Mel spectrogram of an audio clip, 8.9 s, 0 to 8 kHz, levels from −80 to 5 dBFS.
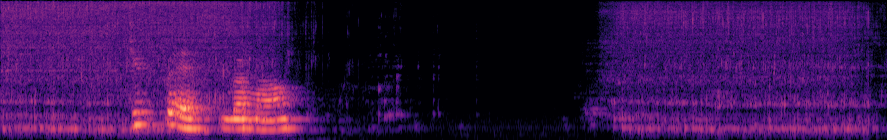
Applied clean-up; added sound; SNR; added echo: none; Sink (filling or washing) / Water tap, faucet; 15 dB; reverberation time 0.7 s.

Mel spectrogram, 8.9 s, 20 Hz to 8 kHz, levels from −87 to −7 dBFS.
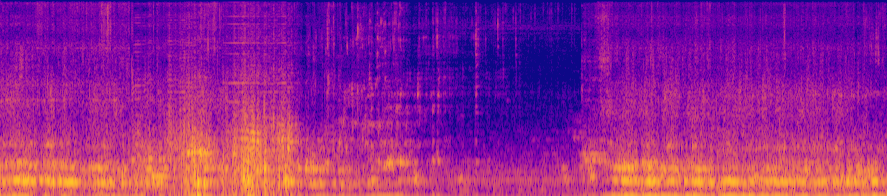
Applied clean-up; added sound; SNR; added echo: neural separator model SepFormer DNS4.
